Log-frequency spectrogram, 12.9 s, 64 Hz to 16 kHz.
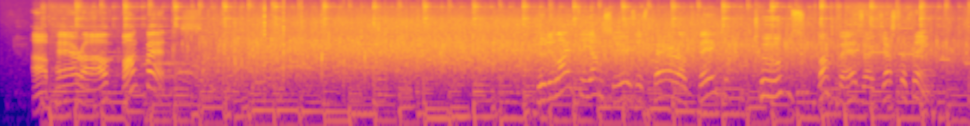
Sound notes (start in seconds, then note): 2.5 audience applauding; 2.5 upbeat music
